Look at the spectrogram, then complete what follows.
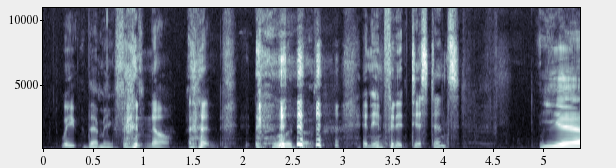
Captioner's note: laugh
